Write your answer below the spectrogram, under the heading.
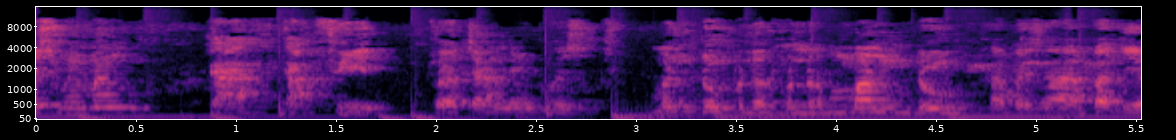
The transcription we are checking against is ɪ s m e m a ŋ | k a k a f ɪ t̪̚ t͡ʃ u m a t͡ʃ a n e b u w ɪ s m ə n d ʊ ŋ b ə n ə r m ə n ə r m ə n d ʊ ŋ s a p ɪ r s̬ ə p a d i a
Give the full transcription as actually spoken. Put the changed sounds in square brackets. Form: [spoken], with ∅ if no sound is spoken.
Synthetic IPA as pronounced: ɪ s m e m a ŋ | k a k a f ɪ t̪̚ t͡ʃ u [∅] a t͡ʃ a n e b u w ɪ s m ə n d ʊ ŋ b ə n ə r [b] ə n ə r m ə n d ʊ ŋ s a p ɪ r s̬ [a] p a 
